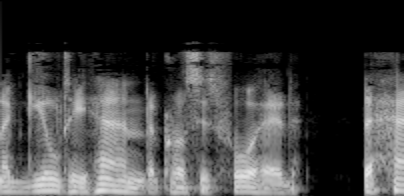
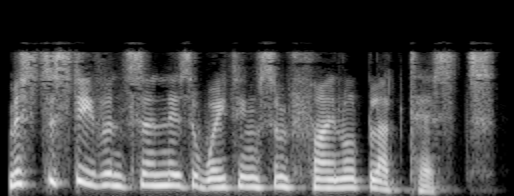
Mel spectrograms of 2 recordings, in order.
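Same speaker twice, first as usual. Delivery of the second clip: nurse voice; 11 semitones higher than usual. Acted.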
